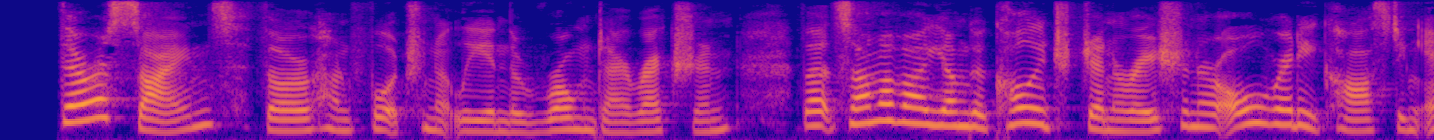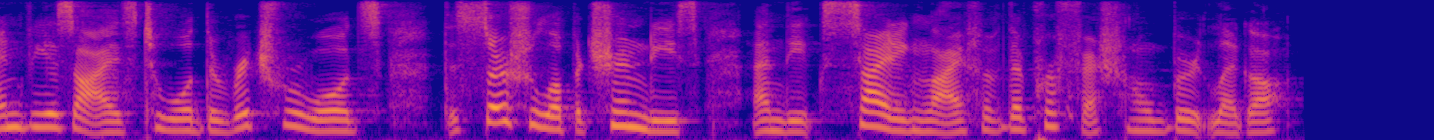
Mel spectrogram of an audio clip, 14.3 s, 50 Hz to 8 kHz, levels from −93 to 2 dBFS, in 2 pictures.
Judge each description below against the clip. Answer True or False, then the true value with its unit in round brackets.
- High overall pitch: True (200 Hz)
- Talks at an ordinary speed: True (150 wpm)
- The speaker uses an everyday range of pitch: False (6.1 semitones)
